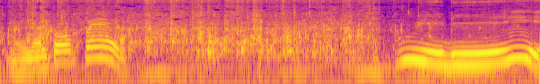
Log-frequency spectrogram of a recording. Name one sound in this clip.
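Water sloshes as a hand stirs it.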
